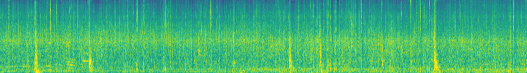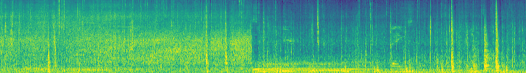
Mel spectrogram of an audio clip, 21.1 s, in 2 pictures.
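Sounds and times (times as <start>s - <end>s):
heavy rain hiss: 0.0s - 20.0s
hailstones knocking hard surface: 0.0s - 21.0s.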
